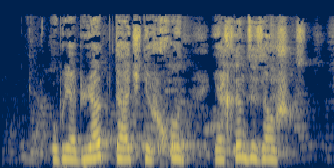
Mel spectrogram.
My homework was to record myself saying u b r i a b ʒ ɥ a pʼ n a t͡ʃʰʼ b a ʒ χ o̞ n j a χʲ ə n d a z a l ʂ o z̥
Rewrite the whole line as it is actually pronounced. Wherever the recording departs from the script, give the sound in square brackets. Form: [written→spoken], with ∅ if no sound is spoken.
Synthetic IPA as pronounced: u b r i a b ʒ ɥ a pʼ [n→d] a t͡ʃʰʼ [b→d] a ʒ χ o̞ n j a χʲ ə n [d→d͡z] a z a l ʂ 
